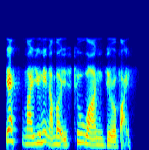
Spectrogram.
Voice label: unit number, Malaysian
